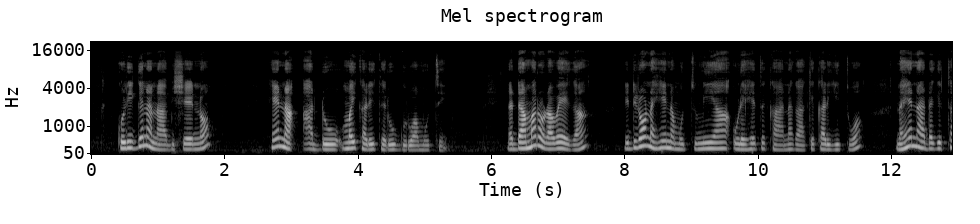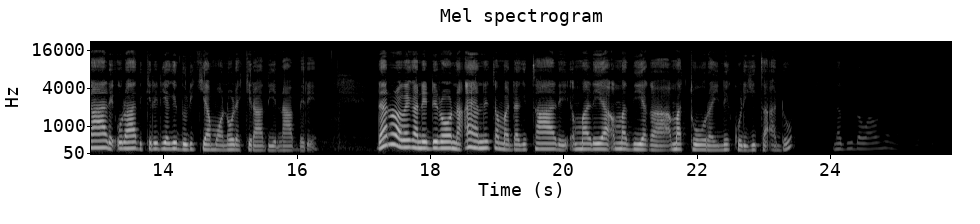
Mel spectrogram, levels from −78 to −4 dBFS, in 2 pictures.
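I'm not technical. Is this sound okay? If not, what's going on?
Yes, no faults, just a smooth fade-out from around 23 s to 25.8 s, with no click at the end.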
